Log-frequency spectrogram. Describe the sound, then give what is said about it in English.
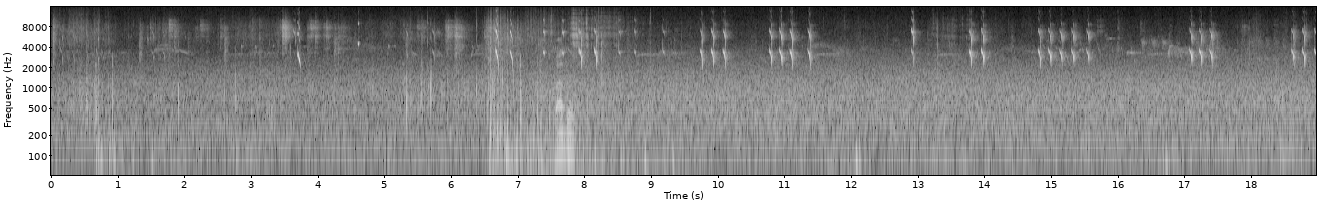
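A caged female wild bird gives repeated short, high calls, often in quick clusters of two or three, over a steady background hiss, with a brief louder rustle partway through. “Seven still calling, the wild bird still in her cage.”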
